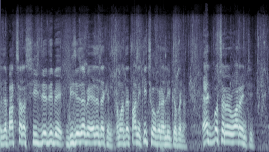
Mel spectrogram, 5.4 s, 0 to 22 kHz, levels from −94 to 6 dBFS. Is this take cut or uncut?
uncut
